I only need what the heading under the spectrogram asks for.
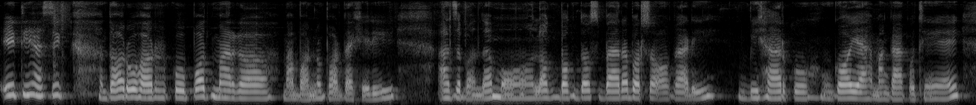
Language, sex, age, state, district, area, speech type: Nepali, female, 45-60, West Bengal, Jalpaiguri, urban, spontaneous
